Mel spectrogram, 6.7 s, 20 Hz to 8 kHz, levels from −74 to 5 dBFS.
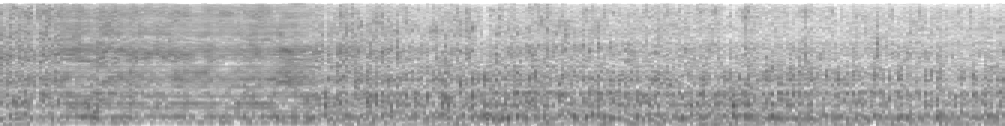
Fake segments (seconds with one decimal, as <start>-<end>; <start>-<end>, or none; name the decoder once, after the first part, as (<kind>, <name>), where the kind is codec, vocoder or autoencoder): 0.4-2.1 (vocoder, HiFi-GAN)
